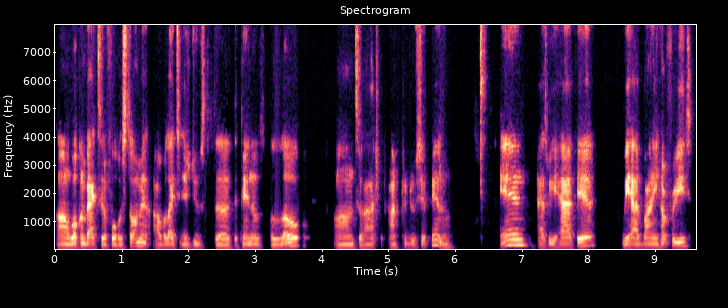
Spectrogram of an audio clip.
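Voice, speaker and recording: Male panel host, somewhat low voice, hesitant delivery with frequent fillers. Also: brisk. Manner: hesitant, full of ums. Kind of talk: hosting an online panel.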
